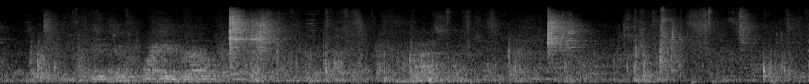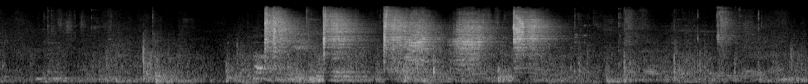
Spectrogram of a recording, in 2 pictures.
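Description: Two fencers sparring with longswords on a wooden floor: sharp strikes and scuffs now and then, bunched into a quick run about eleven to thirteen seconds in, over low voices.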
